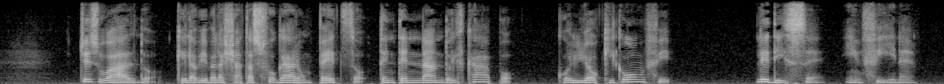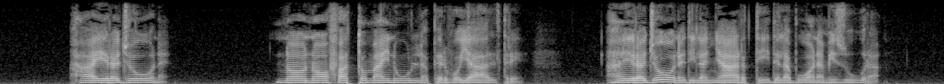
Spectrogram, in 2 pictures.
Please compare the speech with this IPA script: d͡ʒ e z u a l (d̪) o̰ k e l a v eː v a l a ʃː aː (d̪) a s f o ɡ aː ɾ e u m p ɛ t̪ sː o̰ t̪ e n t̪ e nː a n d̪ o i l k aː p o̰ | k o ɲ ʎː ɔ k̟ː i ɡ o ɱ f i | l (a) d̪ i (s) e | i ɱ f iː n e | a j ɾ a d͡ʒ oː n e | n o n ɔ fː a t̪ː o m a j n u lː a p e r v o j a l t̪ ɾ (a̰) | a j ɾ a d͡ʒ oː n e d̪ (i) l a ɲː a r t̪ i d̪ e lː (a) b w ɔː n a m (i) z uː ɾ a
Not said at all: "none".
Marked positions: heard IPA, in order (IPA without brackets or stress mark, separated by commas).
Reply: d̪, t̪, e, sː, ḭ, i, a, i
